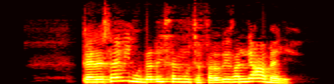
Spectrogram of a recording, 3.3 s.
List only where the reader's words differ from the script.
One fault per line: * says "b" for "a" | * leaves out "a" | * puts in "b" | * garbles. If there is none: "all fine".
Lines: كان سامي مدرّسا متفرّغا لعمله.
all fine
